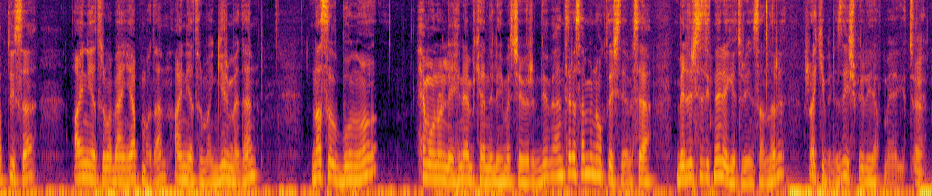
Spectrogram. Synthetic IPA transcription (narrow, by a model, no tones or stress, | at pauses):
ap̚t̪ʰɯjsaajnɯjat̪ʰɯɾmabænjapmad̪ana̰jnɯjat̪ʰɯɾmaɟiɾmed̪ænː | asɯlˠbunu | hæmo̞nunlʲeɦinhɛmcʰɛnd̪ilʲeɦimɛt͡ʃʰe̞viɾimd̪ijobænt̪ʰeɾesanbiɾno̞kt̪ʰaiʃlʲejomese̞lʲaː | be̞lʲiɾsizlʲicʲne̞ɾejɛɟe̞t̪ʰiɾyøinsanlˠaɾɯɾacʰibinizd̪ɛiʃbiɾlʲijapmajaɟet̪ʰiɾijo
